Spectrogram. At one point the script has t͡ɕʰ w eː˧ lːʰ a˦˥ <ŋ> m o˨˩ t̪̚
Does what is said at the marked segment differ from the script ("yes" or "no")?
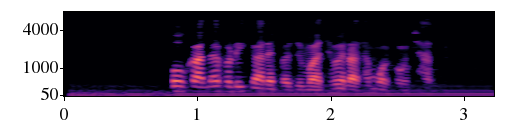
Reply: no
